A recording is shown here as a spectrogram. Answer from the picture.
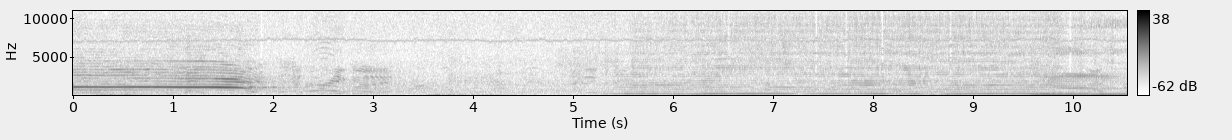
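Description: Shofar blasts. A high held note bends down and breaks off about two seconds in. After a pause, a lower held blast starts about five seconds in and runs on, with a still lower note breaking in near the end.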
